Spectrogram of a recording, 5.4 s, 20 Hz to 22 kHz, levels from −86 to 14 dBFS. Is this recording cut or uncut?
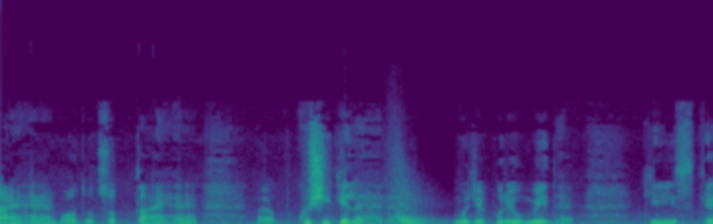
cut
